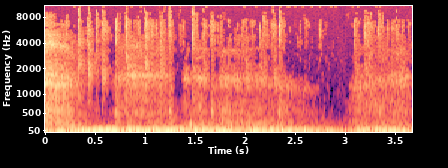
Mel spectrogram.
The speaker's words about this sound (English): I'm just typing up uh, Q and A, all this Facebook Live stuff.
